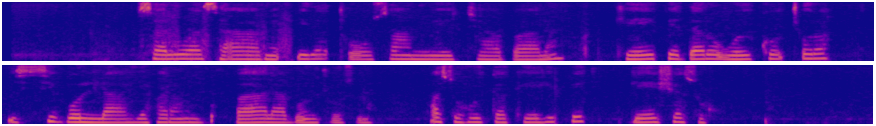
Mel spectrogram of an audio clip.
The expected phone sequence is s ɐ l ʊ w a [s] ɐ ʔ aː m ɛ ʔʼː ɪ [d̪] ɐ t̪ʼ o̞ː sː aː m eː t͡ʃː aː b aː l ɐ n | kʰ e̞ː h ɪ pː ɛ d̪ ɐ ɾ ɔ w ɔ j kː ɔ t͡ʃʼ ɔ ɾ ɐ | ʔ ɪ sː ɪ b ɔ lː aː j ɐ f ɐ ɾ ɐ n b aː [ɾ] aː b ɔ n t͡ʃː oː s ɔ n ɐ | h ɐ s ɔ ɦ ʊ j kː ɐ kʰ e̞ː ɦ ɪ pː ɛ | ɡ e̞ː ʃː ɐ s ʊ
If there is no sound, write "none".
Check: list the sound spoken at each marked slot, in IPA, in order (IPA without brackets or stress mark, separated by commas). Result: s, d̪, l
